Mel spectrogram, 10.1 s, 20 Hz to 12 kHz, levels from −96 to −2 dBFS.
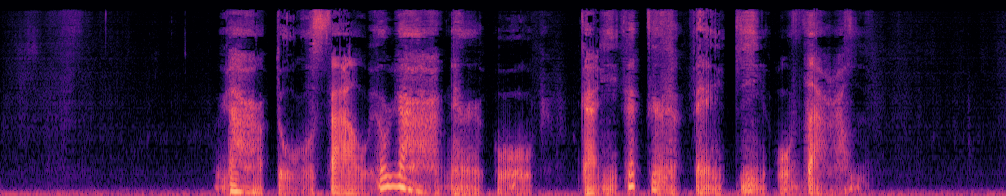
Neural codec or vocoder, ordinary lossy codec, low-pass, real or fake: autoencoder, 22.05 kHz, a latent of 192 numbers a frame, VITS, trained on many speakers; AAC, 32 kbps; 9.9 kHz; fake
